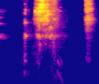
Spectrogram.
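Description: A single loud sneeze: a quick sharp intake, then a bursting explosive blast, followed by a brief breathy sniff. No talking.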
